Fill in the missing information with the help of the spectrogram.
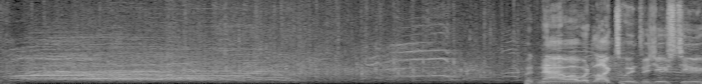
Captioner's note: cheers and applause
